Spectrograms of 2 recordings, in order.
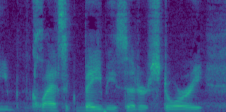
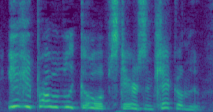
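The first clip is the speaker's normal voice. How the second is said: put-on high girl's voice by mistake; wrong voice; 6 dB louder than usual. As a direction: slip into the babysitter's high voice. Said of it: "oops, wrong fucking person".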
